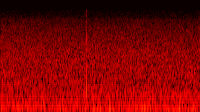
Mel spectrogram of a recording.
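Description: Faint steady background hiss of outdoor ambience, with one small click a little under a second in.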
